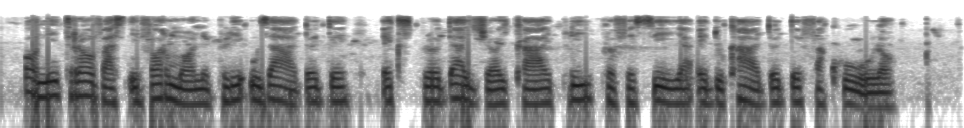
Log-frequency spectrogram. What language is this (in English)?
Esperanto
